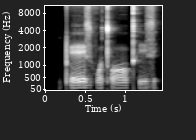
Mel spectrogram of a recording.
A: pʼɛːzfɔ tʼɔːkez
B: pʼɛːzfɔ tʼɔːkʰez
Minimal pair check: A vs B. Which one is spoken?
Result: B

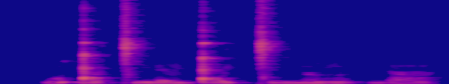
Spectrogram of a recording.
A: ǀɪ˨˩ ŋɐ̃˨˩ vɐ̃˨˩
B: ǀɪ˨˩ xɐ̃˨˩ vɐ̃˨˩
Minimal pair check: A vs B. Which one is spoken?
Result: A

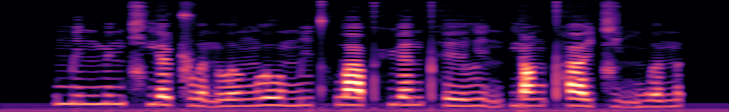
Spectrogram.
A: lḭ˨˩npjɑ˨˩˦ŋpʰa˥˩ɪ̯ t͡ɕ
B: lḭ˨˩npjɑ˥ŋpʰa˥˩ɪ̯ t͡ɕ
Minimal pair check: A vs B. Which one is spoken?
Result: B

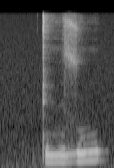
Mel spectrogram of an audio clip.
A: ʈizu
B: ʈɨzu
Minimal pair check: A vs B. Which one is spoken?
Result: B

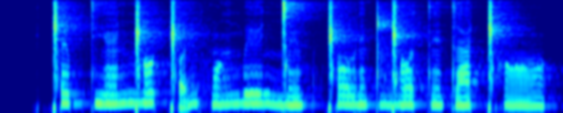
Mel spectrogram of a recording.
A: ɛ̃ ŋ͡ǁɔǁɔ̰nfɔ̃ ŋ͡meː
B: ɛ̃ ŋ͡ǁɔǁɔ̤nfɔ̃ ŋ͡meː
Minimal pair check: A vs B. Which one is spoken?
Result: A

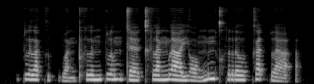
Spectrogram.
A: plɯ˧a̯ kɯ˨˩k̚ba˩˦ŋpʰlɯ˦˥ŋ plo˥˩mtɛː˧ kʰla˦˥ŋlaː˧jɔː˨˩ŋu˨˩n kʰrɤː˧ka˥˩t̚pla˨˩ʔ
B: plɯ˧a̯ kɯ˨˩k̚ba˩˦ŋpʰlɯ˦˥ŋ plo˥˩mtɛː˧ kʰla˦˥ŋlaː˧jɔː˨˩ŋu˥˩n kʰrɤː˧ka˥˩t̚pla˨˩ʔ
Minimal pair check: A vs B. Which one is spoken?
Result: B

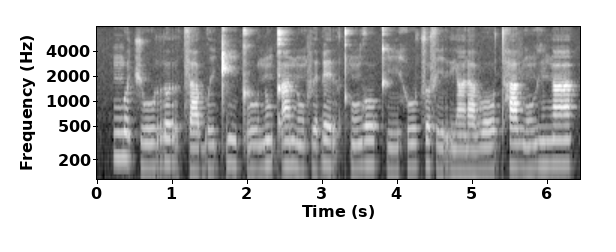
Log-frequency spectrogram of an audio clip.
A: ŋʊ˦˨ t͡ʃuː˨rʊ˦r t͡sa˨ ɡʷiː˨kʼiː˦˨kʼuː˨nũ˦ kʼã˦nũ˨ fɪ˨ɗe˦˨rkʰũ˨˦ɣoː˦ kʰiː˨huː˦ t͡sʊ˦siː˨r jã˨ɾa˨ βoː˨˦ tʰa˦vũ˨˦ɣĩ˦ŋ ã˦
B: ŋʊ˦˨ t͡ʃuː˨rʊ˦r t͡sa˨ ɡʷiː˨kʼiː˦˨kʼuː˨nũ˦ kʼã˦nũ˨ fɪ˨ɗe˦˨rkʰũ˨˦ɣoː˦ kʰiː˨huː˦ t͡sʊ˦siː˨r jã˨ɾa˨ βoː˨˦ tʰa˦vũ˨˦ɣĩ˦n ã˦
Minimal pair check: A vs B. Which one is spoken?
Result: A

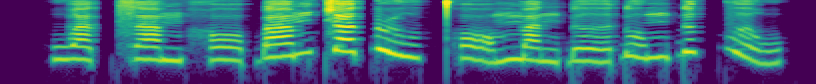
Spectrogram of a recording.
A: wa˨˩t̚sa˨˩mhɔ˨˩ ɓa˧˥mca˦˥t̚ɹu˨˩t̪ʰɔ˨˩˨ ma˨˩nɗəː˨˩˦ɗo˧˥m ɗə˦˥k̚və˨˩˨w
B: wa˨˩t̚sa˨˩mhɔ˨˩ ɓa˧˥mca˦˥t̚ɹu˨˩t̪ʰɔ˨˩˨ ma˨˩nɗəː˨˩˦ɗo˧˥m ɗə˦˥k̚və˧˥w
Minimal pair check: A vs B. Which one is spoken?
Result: A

